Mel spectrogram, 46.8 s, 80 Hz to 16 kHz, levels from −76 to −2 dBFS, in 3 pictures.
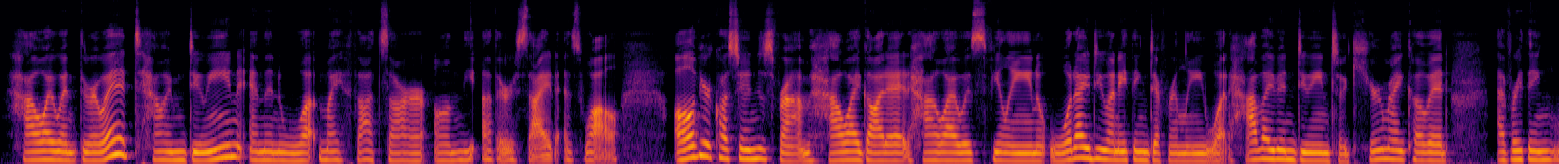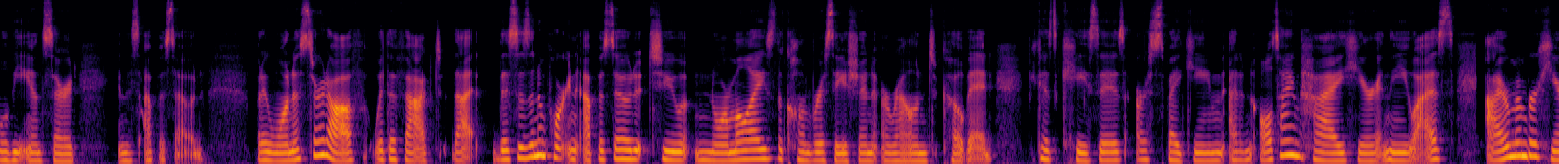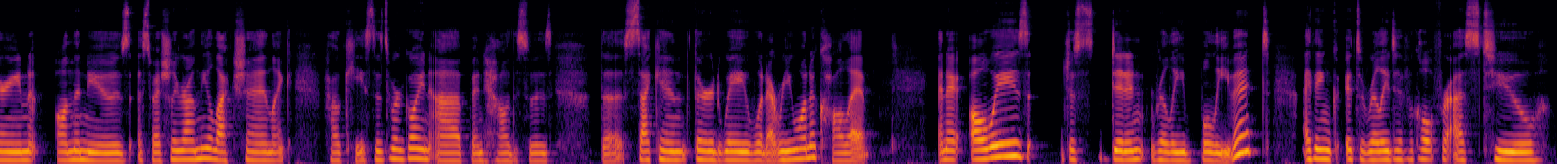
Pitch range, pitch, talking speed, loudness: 175-205 Hz, 185 Hz, 170 wpm, -24 LUFS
